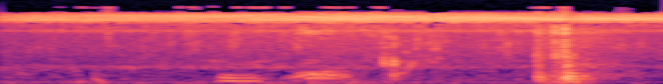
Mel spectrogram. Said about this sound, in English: Every few minutes we stop rowing the boat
